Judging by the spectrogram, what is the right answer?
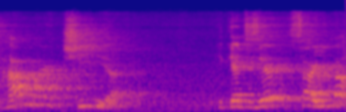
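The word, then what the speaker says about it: ἁμαρτία: A palavra pecado no grego, ela pronuncia-se hamartia, que quer dizer sair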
